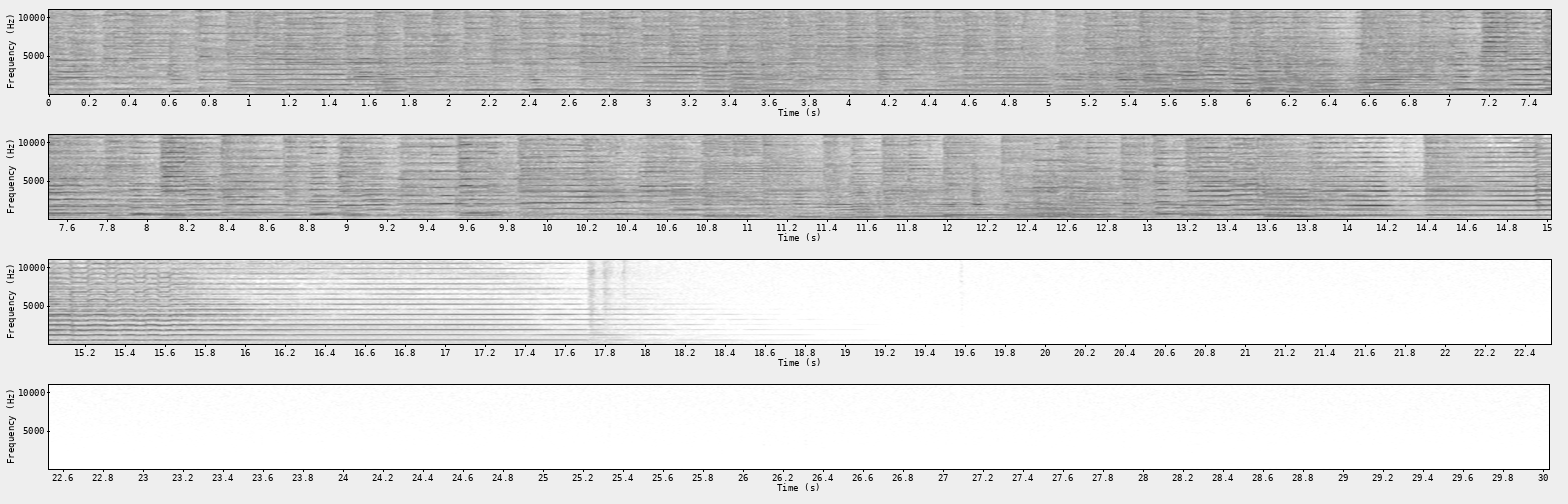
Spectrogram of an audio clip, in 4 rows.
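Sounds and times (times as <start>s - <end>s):
harpsichord playing a sonata: 0.0s - 17.5s
violin playing a sonata: 0.0s - 18.4s.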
